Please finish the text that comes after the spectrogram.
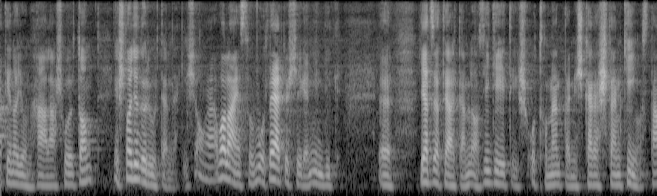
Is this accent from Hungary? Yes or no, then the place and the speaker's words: no; Târgu Mureș, Mureș County, Romania; Is, mert Marosvásárhelyről származom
